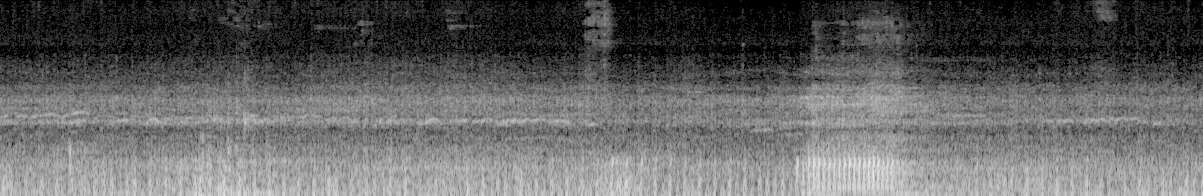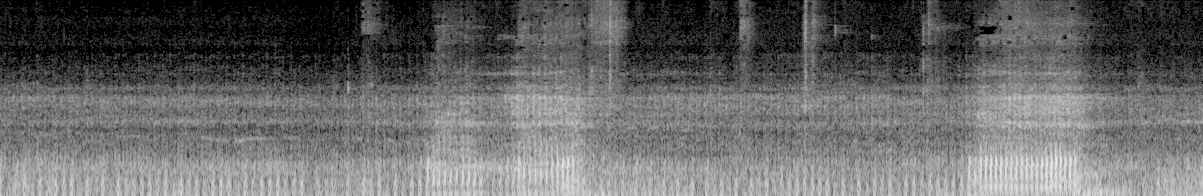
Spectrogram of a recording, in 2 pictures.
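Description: Motorcycle engine running while riding, a steady pulsing drone with three louder surges: about six seconds in, around twelve to thirteen seconds, and near the end.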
